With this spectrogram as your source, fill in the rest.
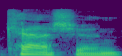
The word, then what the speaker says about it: cation: I know, looks like cation, but we pronounce it cation.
